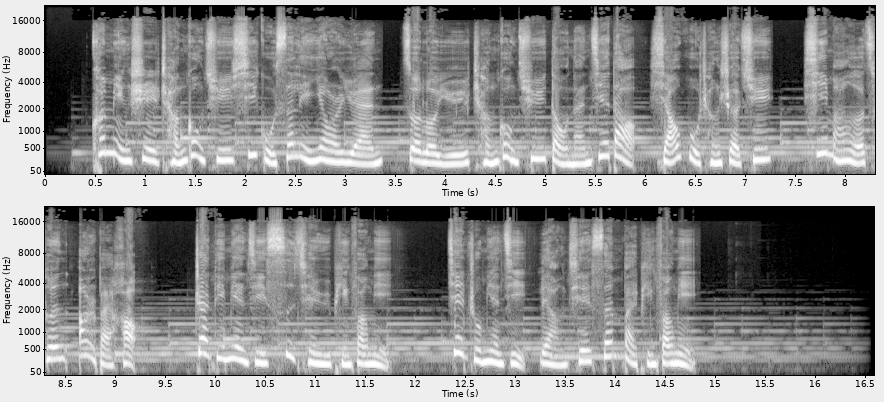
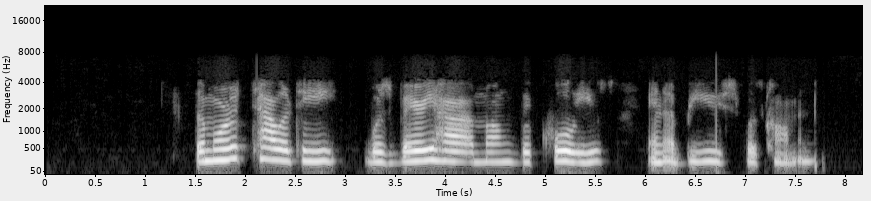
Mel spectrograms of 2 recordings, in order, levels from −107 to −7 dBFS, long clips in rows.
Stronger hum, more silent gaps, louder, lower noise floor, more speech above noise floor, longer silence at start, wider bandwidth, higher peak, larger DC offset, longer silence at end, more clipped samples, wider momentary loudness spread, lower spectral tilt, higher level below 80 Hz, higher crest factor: neither; neither; first, -10 LUFS vs -21 LUFS; second, -45 dBFS vs -86 dBFS; second, 35 dB vs 66 dB; second, 0.3 s vs 1.55 s; first, over 20 kHz vs 4.2 kHz; first, 0 dBFS vs -4 dBFS; neither; first, 1.25 s vs 0.45 s; first, 0.3% vs under 0.1%; second, 6 LU vs 15 LU; second, -4.5 dB/octave vs -6 dB/octave; first, -46 dBFS vs -66 dBFS; second, 12 dB vs 18 dB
